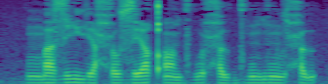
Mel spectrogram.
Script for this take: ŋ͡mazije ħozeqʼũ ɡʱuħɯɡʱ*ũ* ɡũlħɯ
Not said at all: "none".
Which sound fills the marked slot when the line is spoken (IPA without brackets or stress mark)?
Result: ũ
